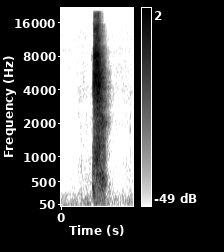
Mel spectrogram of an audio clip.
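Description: A single sharp, hissing sneeze burst against quiet background.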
